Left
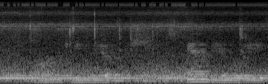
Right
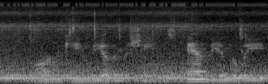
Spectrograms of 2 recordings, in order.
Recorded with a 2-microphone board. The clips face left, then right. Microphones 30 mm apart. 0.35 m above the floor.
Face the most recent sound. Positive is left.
turn(degrees=-40)  # may be behind; listen again after turning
